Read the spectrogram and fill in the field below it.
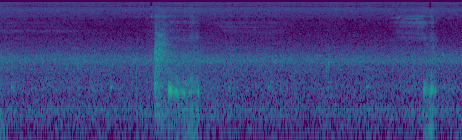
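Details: Snoring pug dog: two rattling snores, the first longer and louder, the second brief, about five seconds apart, with soft breathing and a low steady hum between them.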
